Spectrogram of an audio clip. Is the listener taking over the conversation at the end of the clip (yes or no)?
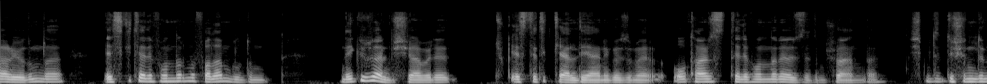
no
